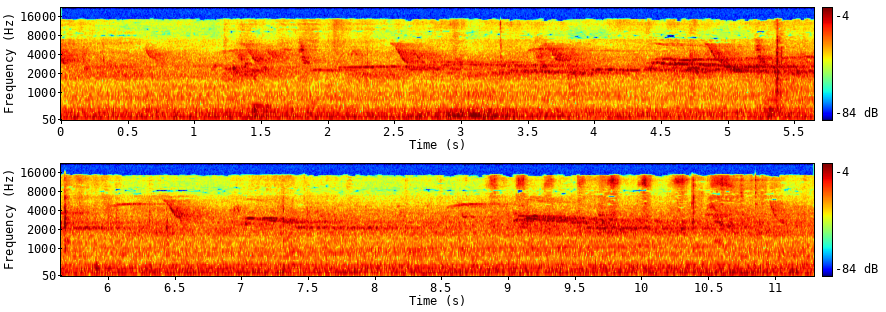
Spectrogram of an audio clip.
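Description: Small birds chirping again and again, each a short falling chirp, over a steady background hum, with two sharp clicks about five and a half seconds in.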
